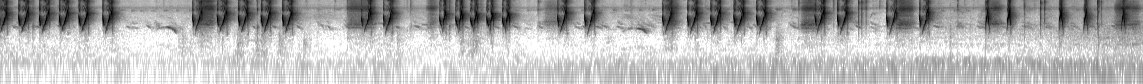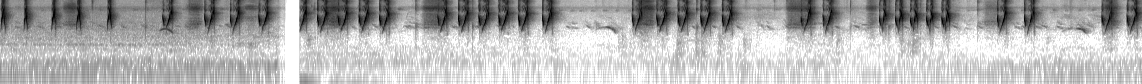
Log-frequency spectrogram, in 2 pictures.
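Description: Bar-winged prinia singing in full, lively song (gacor): bursts of rapid, sharp high chirps, each about a second long, repeated every couple of seconds. It is the kind of song played as a lure to provoke other prinias.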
